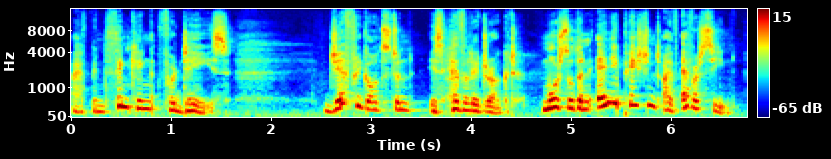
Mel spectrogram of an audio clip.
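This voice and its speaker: Formal, husky, cautioning hospital woman. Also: mid-range voice, sing-song, a little mellow. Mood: grave, urgent. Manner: formal, precise, measured. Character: cautious, earnest senior woman hospital colleague, primly reproving. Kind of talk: radio drama acting.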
